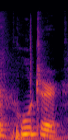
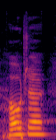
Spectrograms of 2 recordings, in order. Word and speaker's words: Hotor: there we go so this is the hooter I'm sorry the quarter that's what yeah that's how you pronounce it Jota car vacuum cleaner wet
